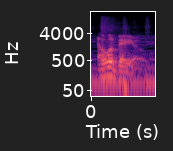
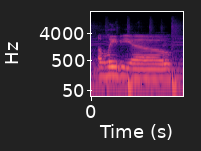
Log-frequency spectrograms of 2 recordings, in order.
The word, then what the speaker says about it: Eleveo: a few questions so brian how do you pronounce our company name elevao not olivio what is the strangest pronunciation you've heard of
